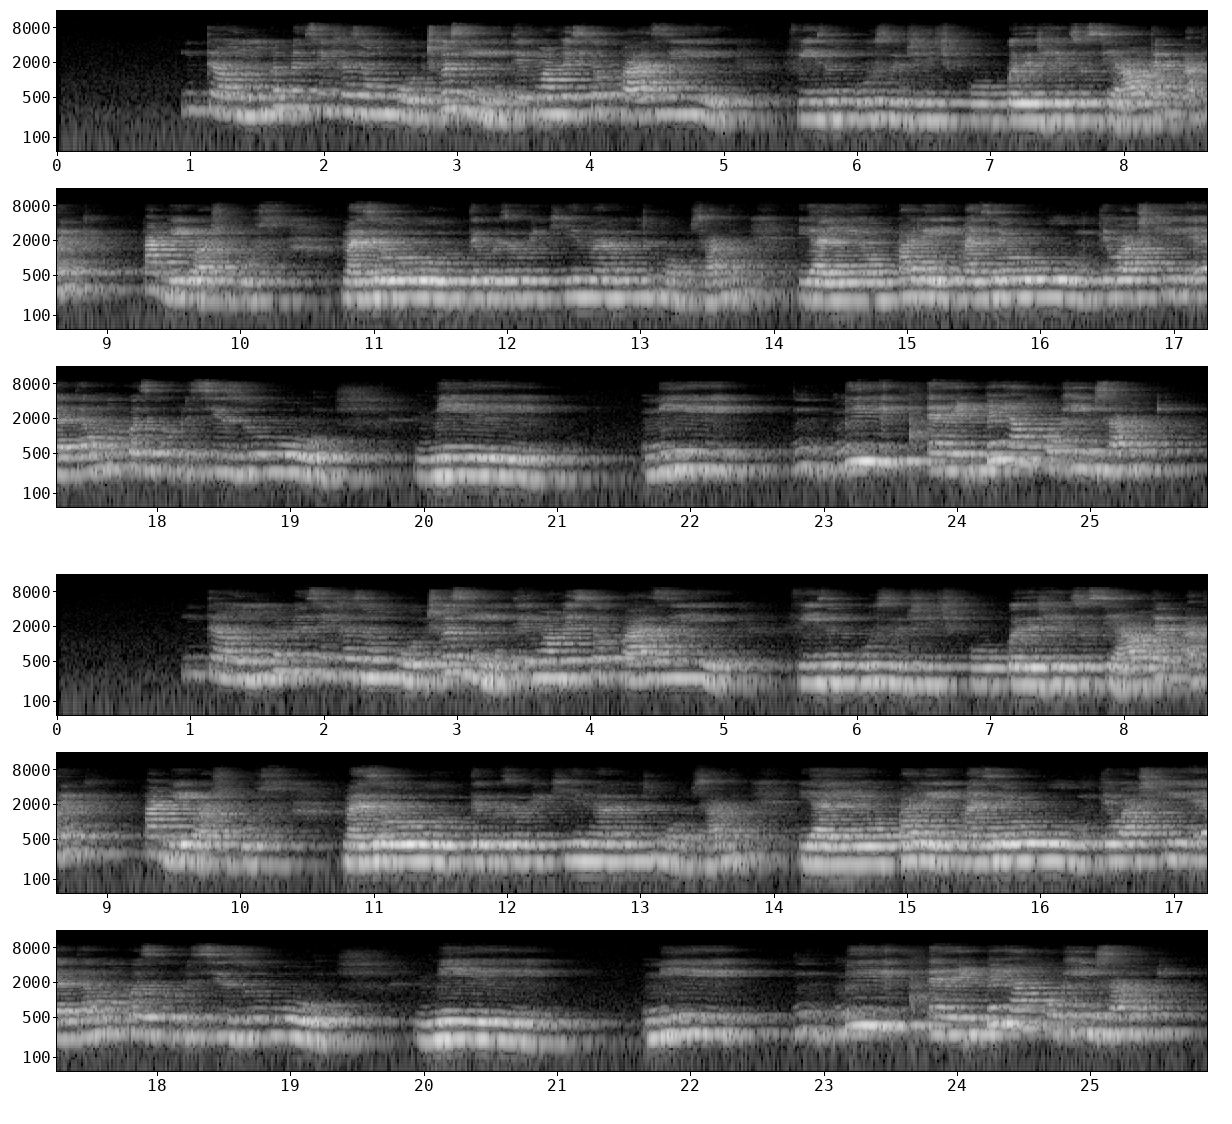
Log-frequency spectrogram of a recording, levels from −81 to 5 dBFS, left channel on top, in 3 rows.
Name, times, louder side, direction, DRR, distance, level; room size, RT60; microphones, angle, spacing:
voice 1, 0.9-5.0 5.5-8.9 9.3-19.5 19.9-20.9 21.6-22.3 22.7-25.5, right 1 dB, 50° left, -6 dB, 2.6 m, -19 dB
10.0 x 6.5 x 3.1 m, 1.4 s
head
